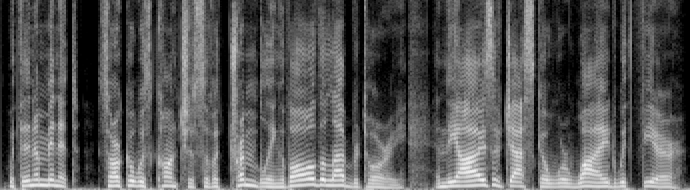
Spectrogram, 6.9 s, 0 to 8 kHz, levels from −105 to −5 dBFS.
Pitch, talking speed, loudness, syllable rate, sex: 170 Hz, 190 wpm, -18 LUFS, 5.5 syllables/s, male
